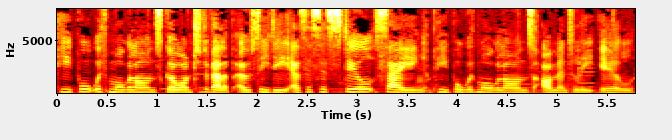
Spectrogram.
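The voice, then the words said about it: Bad put-on English accent. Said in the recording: “Was that the worst English accent ever? Kind of.”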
